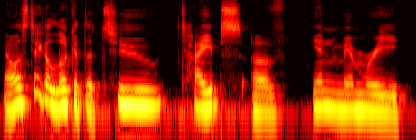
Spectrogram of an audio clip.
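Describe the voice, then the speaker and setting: A man recording an online tech course lesson, explaining clearly and evenly with a touch of dry humor. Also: a little high, unhurried, warm tone. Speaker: course instructor.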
